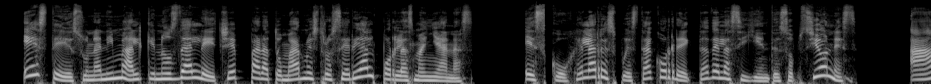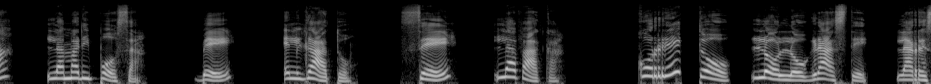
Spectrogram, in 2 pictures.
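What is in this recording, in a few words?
Spanish Latin America female voice over, upbeat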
